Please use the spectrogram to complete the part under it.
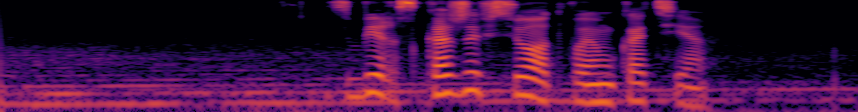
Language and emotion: Russian, neutral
